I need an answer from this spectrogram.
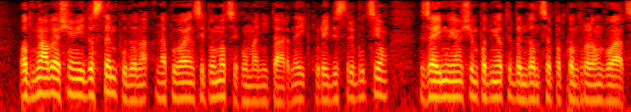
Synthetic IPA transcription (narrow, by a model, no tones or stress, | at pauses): ɔd̪mavʲjaɕɛjijd̪ɔst̪ɛmpud̪ɔnapwɘvajɔnt̪sɛjpɔmɔt̪sɘxumaɲit̪aɾnɛjkt̪uɾɛjd̪ɘst̪ɾɘbut̪sʲjɔ̃w̃zajmujɔ̃w̃ɕɛpɔd̪mʲjɔt̪ɘbɛnd̪ɔnt̪sɛpɔt̪kɔnt̪ɾɔlɔ̃w̃vwat̪z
